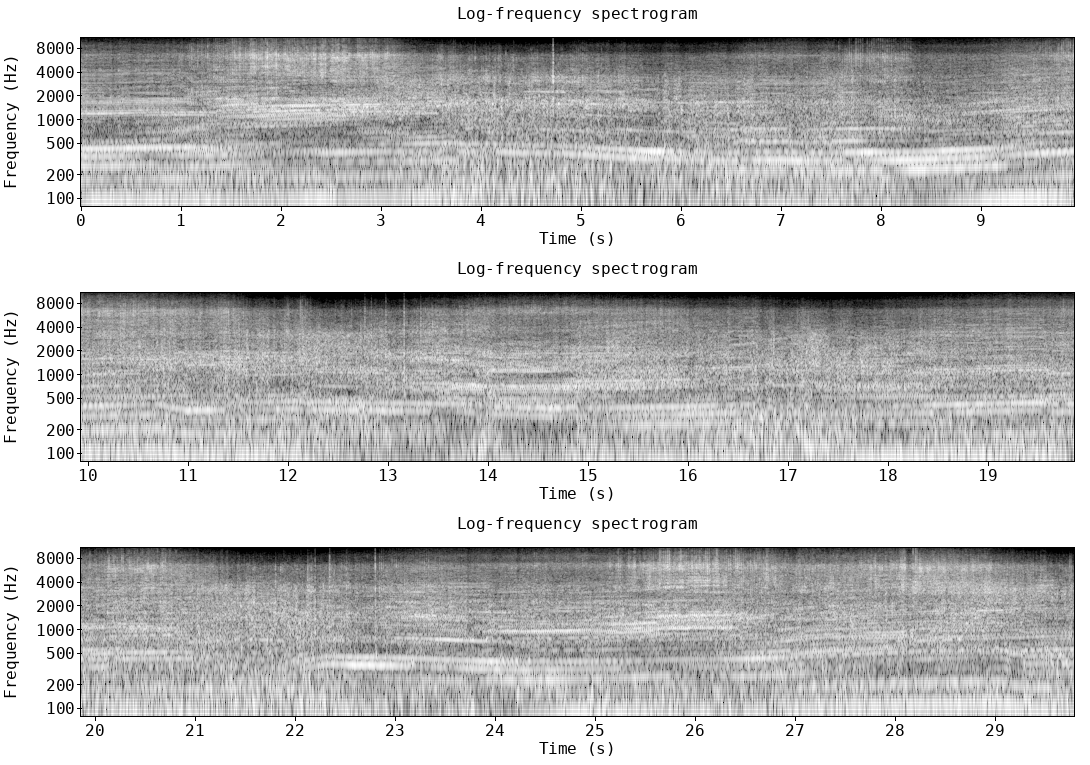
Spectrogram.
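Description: Sport motorcycle engine heard from an onboard camera, its revs rising and falling through the bends, over a steady rush of wind.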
